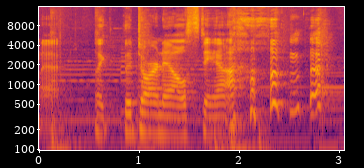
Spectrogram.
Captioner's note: laughing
